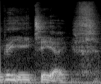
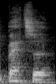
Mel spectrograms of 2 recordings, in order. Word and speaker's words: betta: But that'd be BETA. But yeah, that's brilliant. Oh, right, I don't know how it's pronounced. Oh, right, now I'm being corrected by William McDonald. It's actually better, not beta.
